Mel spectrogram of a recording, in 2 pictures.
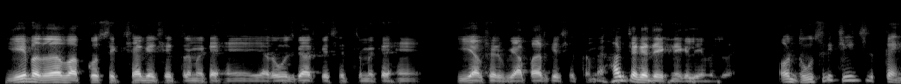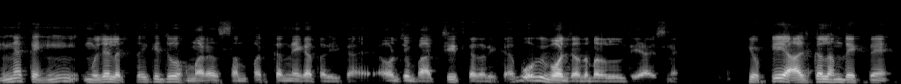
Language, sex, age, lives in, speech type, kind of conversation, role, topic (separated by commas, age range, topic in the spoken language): Hindi, male, 55-59, India, conversation, unstructured, none, क्या तकनीक ने आपके काम करने का तरीका बदला है?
